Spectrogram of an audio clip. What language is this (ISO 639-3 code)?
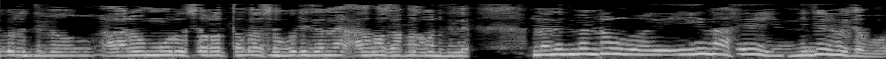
asm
